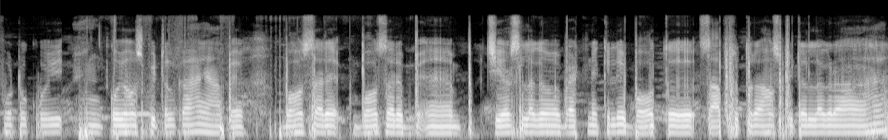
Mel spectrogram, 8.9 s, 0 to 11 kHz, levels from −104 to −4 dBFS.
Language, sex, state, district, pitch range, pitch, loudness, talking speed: Hindi, male, Bihar, Muzaffarpur, 120-125 Hz, 120 Hz, -15 LUFS, 180 wpm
